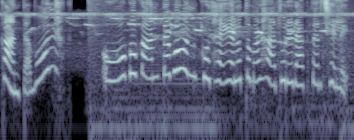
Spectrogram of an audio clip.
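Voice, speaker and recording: Furious neighbour woman: shrill, wildly swooping, accusatory cartoon delivery over music. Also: very animated, fast talker, heavily acted. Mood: angry, accusing. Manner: scolding, accusing. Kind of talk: cartoon dialogue.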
